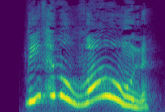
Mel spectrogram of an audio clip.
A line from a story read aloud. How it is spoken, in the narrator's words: Lily yelled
